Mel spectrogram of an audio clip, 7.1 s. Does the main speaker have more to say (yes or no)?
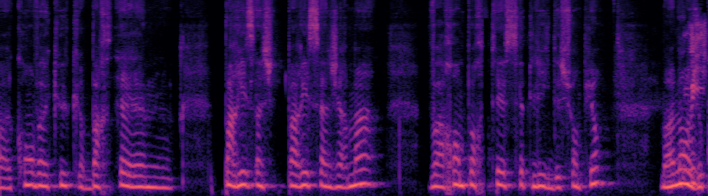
no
